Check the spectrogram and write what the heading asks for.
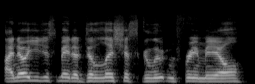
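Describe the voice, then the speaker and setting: A man's voice: a little high, flat delivery, fairly quick, bright, forceful tone, dry recording, clean studio sound. A man voicing a giddy, lustful husband who is in a rush to buy silk sheets, in a squealing, theatrical way.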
